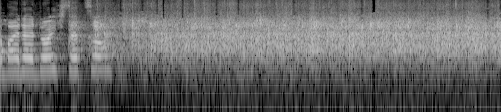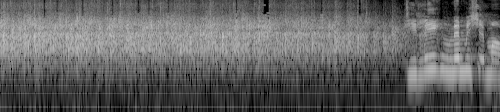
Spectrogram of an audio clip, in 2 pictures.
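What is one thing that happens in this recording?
A large audience claps and applauds.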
